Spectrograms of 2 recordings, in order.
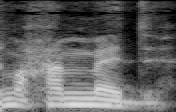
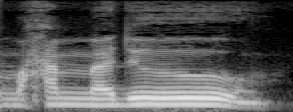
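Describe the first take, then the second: First: The vowels are kept at normal length. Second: A vowel is stretched with an added lengthening. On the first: The speaker calls it right. "There's no med there" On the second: The speaker calls it wrong. "if you put a med there and it doesn't belong there, then you're not saying it right"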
